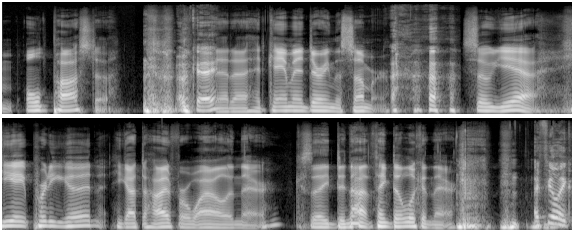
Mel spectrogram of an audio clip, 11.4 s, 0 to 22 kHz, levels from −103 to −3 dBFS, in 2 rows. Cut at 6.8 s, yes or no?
yes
